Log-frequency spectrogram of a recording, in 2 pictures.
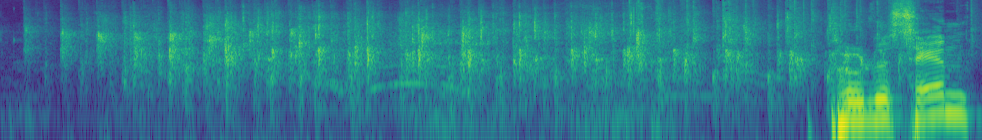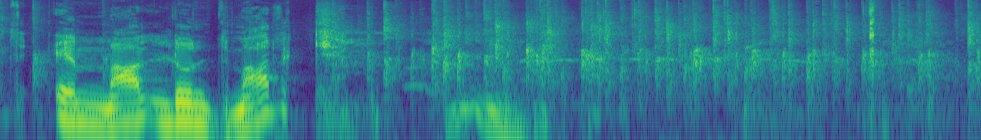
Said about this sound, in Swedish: En applåd!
